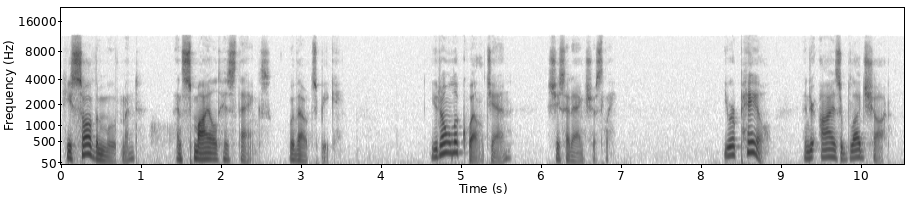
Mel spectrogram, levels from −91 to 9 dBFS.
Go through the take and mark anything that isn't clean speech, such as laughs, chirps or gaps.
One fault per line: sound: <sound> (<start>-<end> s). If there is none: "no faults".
no faults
